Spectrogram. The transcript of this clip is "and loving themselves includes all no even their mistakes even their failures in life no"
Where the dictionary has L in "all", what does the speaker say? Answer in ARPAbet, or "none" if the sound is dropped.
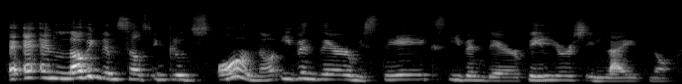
L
